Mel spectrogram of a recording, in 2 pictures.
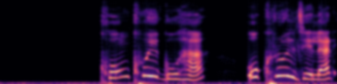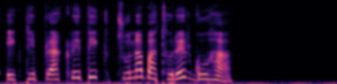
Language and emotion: Bengali, neutral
